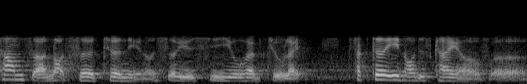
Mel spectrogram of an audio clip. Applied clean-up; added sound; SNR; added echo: none; none; none; none.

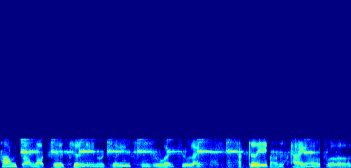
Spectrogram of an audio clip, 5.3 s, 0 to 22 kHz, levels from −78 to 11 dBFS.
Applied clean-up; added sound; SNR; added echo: neural diffusion model UNIVERSE++.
